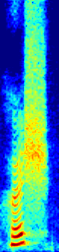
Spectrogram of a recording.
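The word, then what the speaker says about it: خوش: तो अब यहाँ पर बच्चों ये जो वाव है हुश में, इसको हम नहीं प्रोनाउंस करेंगे। ठीक है, इसको हम प्रोनाउंस नहीं करेंगे क्योंकि ये वाव मदूला है।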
